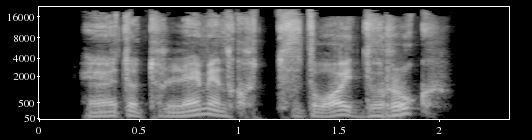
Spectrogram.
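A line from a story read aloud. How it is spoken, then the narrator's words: Snorting. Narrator (Russian): фыркнул беличий бог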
